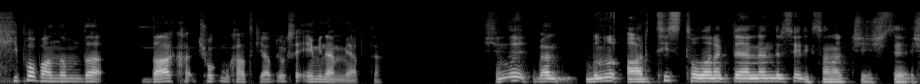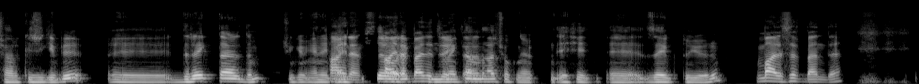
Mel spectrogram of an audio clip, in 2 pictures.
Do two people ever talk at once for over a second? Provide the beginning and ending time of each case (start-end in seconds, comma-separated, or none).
12.5-14.2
